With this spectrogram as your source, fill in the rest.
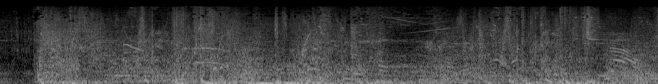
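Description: Game spell effects whoosh and crackle in quick bursts.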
